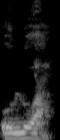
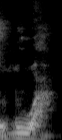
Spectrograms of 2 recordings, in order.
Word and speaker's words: Oluwa: We say Olua, but it's Oluwa.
